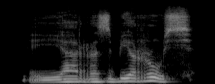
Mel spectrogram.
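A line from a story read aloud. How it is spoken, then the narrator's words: Grumble hiding confusion. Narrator (Russian): Буркнул Рензот, не показывая, что сам растерялся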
